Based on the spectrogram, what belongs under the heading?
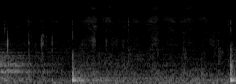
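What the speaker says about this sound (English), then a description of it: "I am going to write one question on the board" Chalk scratches faintly across a classroom board as a teacher writes, soft steady scraping with two light taps as the chalk meets the surface.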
